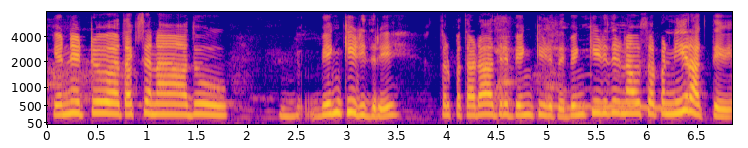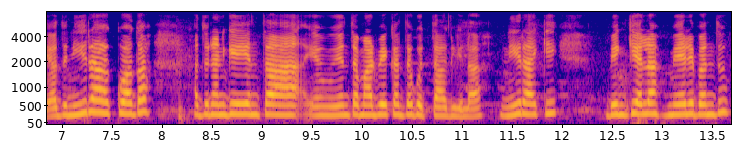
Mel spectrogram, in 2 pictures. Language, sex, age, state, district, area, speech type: Kannada, female, 45-60, Karnataka, Dakshina Kannada, rural, spontaneous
